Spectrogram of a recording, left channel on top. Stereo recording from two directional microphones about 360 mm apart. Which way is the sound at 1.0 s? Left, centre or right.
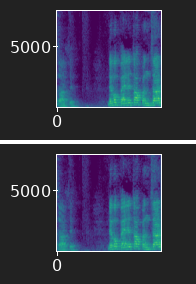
Centre.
